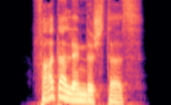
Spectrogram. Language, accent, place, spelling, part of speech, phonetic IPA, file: German, Germany, Berlin, vaterländischstes, adjective, [ˈfaːtɐˌlɛndɪʃstəs], De-vaterländischstes.ogg
- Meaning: strong/mixed nominative/accusative neuter singular superlative degree of vaterländisch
